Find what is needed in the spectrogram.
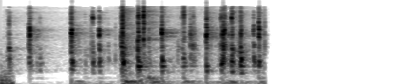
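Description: Rapid key-typing sound effect: a quick run of sharp key clicks that cuts off suddenly after a little more than a second.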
